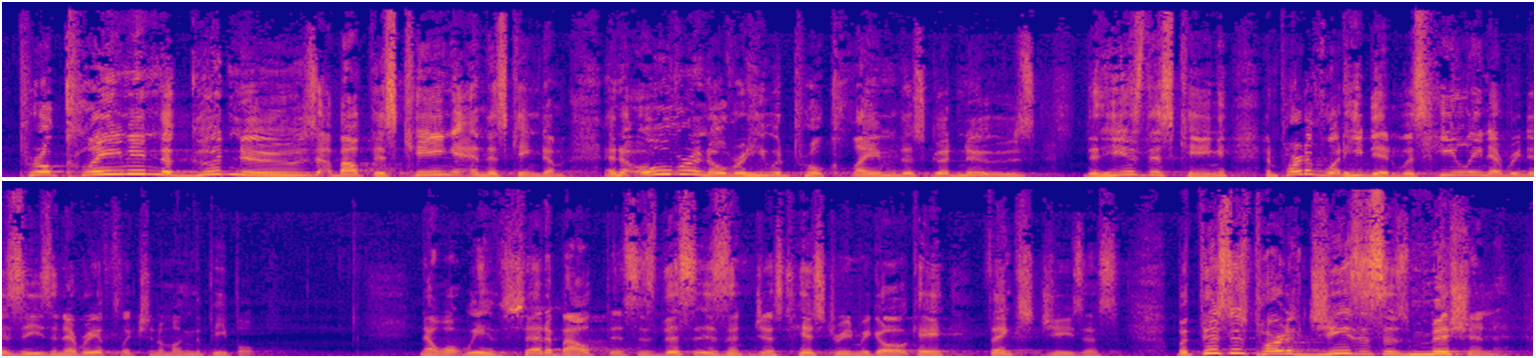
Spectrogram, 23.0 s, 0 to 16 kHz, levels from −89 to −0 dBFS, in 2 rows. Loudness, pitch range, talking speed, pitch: -26 LUFS, 160-225 Hz, 170 wpm, 195 Hz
